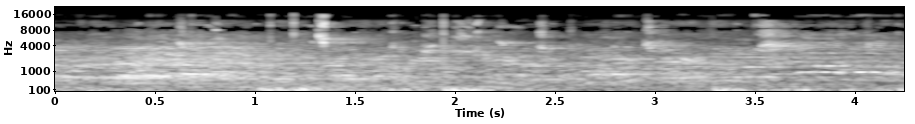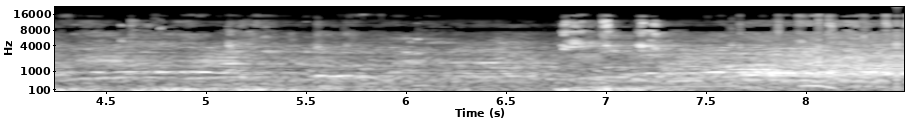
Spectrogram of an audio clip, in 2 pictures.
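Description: A basketball being dribbled on a hardwood gym floor, with irregular thumping bounces under the talk of spectators in a large hall. The noise swells near the end.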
